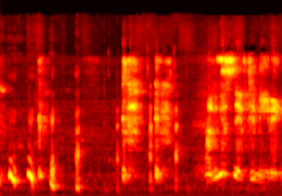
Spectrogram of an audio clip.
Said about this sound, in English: Oh yeah, he's already coughing his brains out here.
